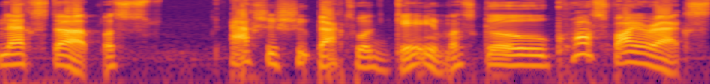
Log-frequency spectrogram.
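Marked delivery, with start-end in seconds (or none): 3.0-4.7 slow delivery with voice breaking mid-phrase. Speaker introducing the next game to talk about, with a voice crack. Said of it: "That was a voice crack".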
